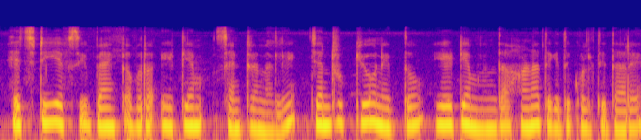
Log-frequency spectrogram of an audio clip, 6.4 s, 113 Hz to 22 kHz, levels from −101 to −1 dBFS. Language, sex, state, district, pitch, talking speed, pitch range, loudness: Kannada, female, Karnataka, Mysore, 195 Hz, 120 wpm, 185-205 Hz, -14 LUFS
